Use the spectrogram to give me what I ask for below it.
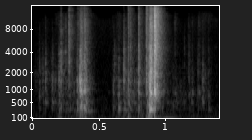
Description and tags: Recorded from a steyr aug airsoft gun. Reload sound in stereo.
